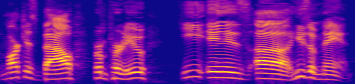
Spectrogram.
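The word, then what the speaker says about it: Mbow: Marcus, I believe it's Bow. I think the M is silent. Marcus Bow from Purdue.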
